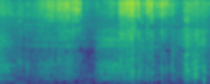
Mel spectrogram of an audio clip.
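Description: Footsteps through dry leaves and low plants on the forest floor: two stretches of rustling, the second one longer.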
